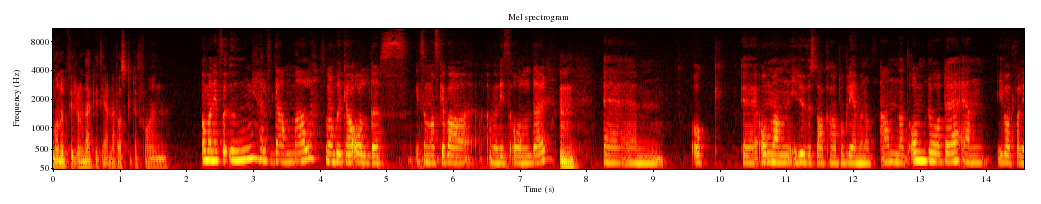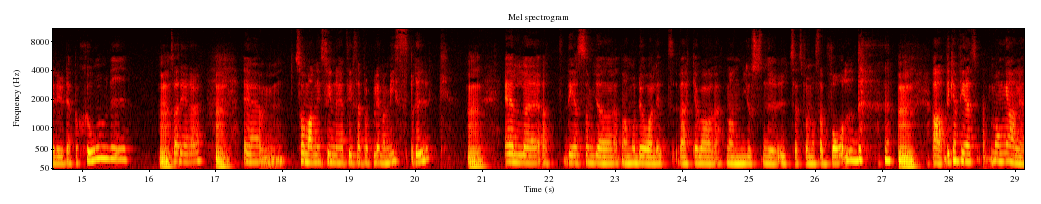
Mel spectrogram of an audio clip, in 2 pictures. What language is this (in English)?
Swedish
